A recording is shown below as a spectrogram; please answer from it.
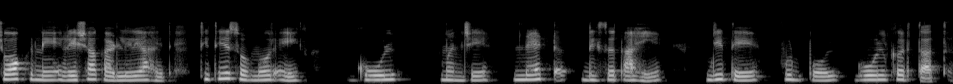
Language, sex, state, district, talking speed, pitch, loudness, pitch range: Marathi, female, Maharashtra, Dhule, 105 wpm, 205 Hz, -23 LUFS, 195-225 Hz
